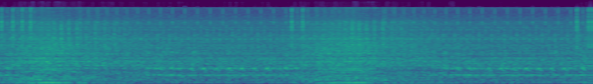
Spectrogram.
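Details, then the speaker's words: Suzuki Eeco with overheating and misfire, light revs: uneven clicking about four per second over rough idle, an ignition coil sparking to the body causing misfire; fan cycling normally, radiator leaking coolant. "but if you hear the engine you'll hear click on and off i'm sure you'll be able to hear it"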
